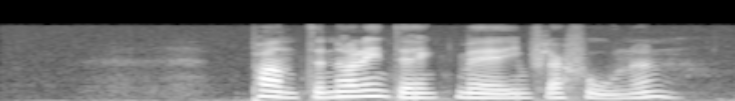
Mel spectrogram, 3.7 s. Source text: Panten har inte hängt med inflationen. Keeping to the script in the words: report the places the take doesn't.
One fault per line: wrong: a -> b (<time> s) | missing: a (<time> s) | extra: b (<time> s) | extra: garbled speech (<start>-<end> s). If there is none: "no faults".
no faults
